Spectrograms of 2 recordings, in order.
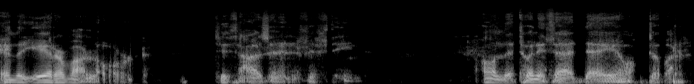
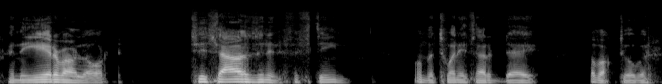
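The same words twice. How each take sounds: First: It is spoken very quietly, almost whispered. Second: It is spoken louder, in a full voice. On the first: The speaker calls it wrong. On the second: The speaker calls it right.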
